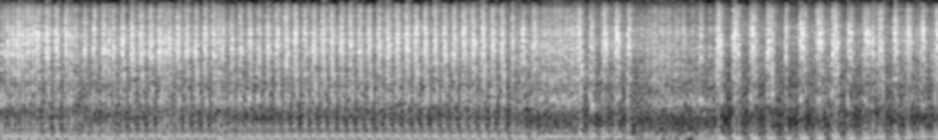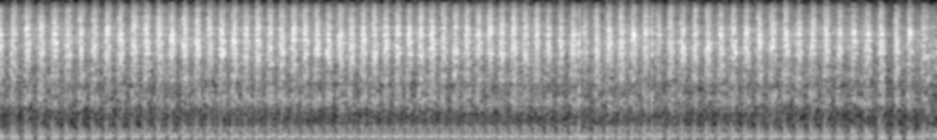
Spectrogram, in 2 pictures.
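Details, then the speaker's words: Jaguar D-Type with homemade exhaust, recording without the built-in silencers: very loud deep rumble with sharp crackle through revs; the silencers later remove the cracking and smooth it, though it stays very loud. "I think it makes a hell of a difference it's still very loud it just takes that cracking sound out of the engine making it a little bit smoother"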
